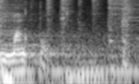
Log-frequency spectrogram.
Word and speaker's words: Mankpo: Son nom authentique, c'est Mankpo. Dans Mankpo, nous avons deux syllabes, Man et puis Po.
